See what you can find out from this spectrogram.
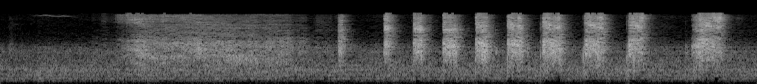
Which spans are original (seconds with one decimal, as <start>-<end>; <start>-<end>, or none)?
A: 0.0-7.6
